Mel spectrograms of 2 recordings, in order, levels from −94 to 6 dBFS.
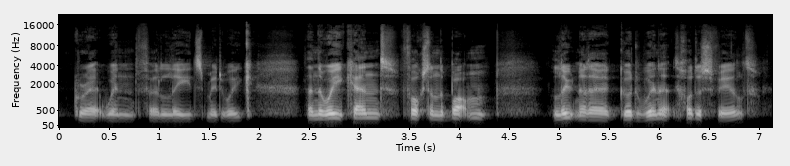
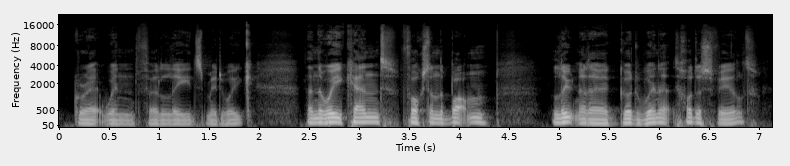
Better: second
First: thin; very; fading below 350 Hz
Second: none

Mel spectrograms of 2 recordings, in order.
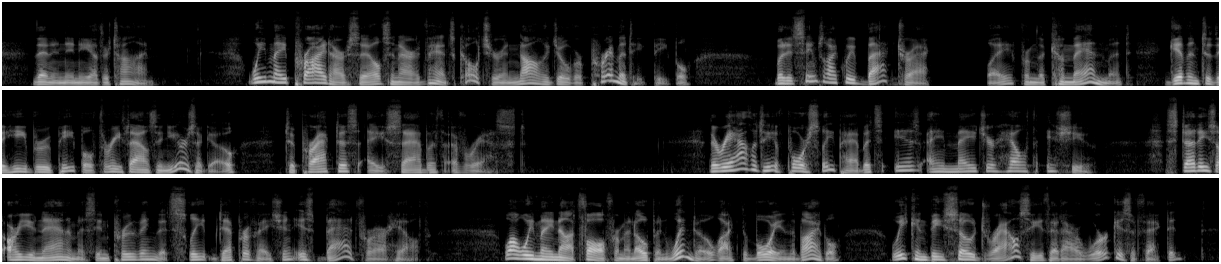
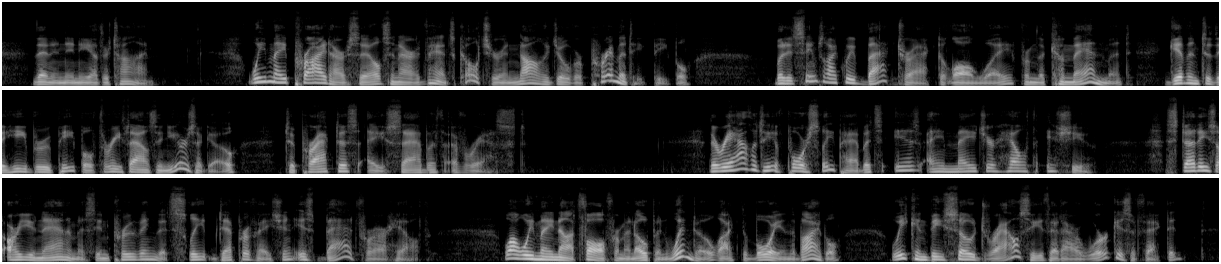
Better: second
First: audio cutting out; at 9.5 s for 0.5 s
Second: none

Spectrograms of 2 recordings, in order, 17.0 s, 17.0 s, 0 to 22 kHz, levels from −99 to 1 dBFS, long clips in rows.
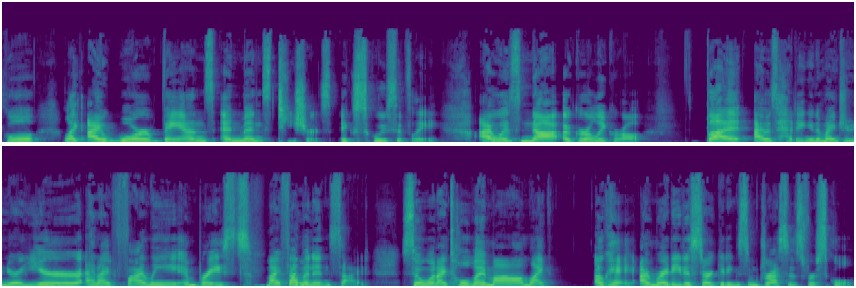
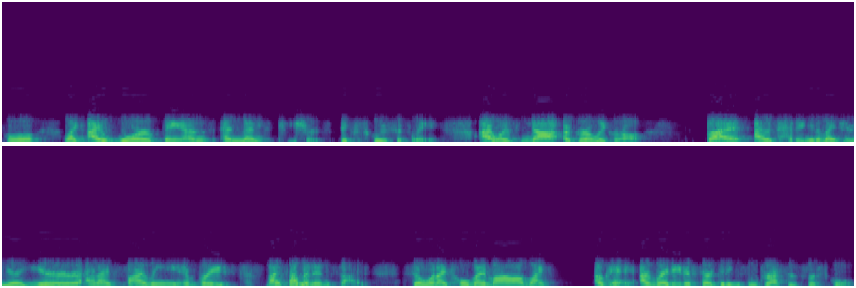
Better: first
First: none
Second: phone-call audio; poor line

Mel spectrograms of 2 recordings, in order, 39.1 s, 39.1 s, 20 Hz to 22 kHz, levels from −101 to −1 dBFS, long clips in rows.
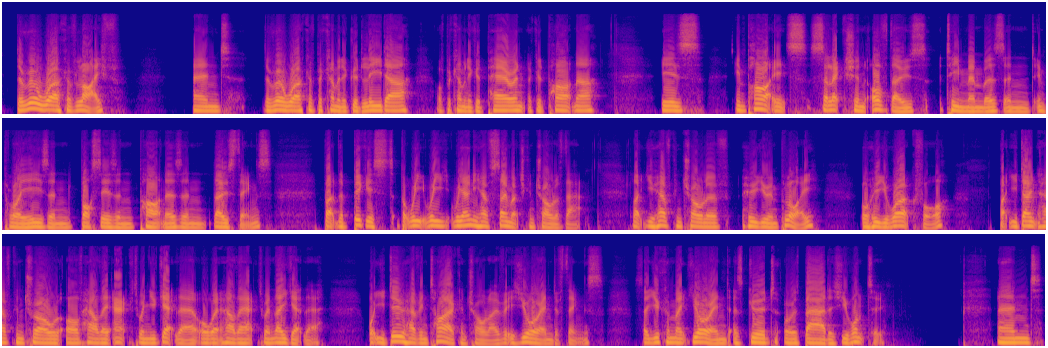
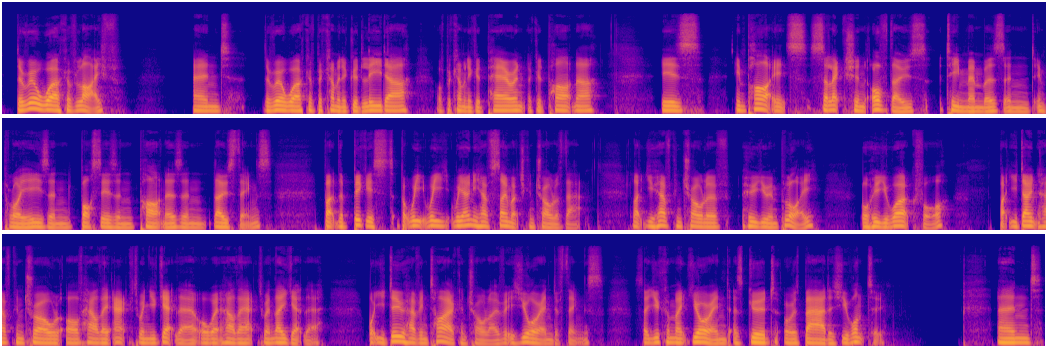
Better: second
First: distortion; slight; 4% of the sound clipped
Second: none

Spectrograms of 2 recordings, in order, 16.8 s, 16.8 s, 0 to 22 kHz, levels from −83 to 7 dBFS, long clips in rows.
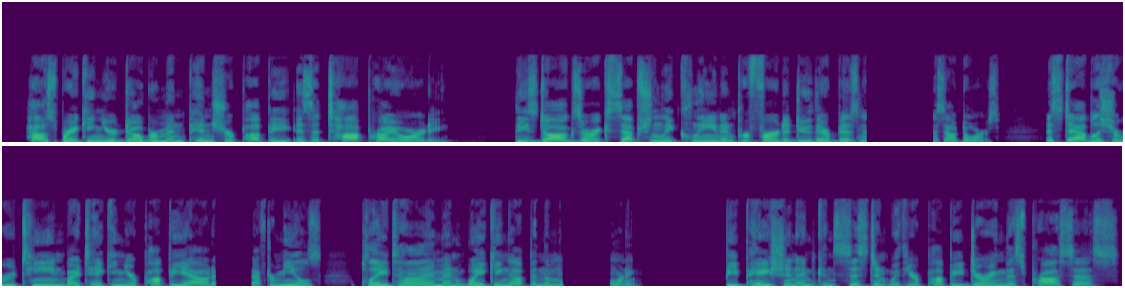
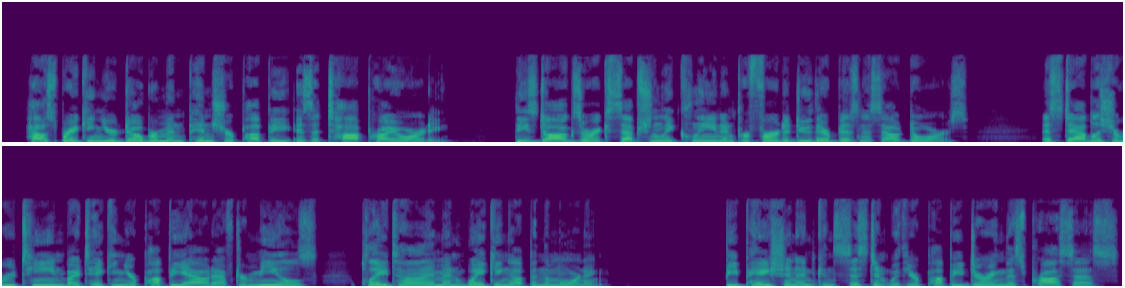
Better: second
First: audio freezing; at 6.5 s for 0.5 s, at 10 s and at 13 s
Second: none

